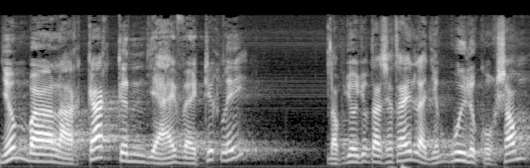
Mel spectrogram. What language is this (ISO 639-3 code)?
vie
